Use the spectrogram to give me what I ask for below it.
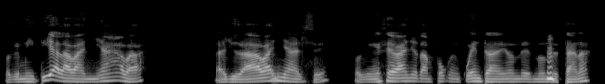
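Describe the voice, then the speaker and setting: A man hosting a podcast, telling a story in a sarcastic, animated way and acting out the voices of the people he quotes. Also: mid-range voice, brisk, no room sound. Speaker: podcast host. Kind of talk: casual storytelling chat.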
